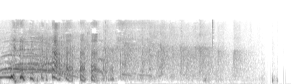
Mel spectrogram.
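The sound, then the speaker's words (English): A crowd cheers with whoops and shouts over dense applause, loud at first and gradually thinning out before stopping, followed by a couple of faint thumps. “You can cheer now.”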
